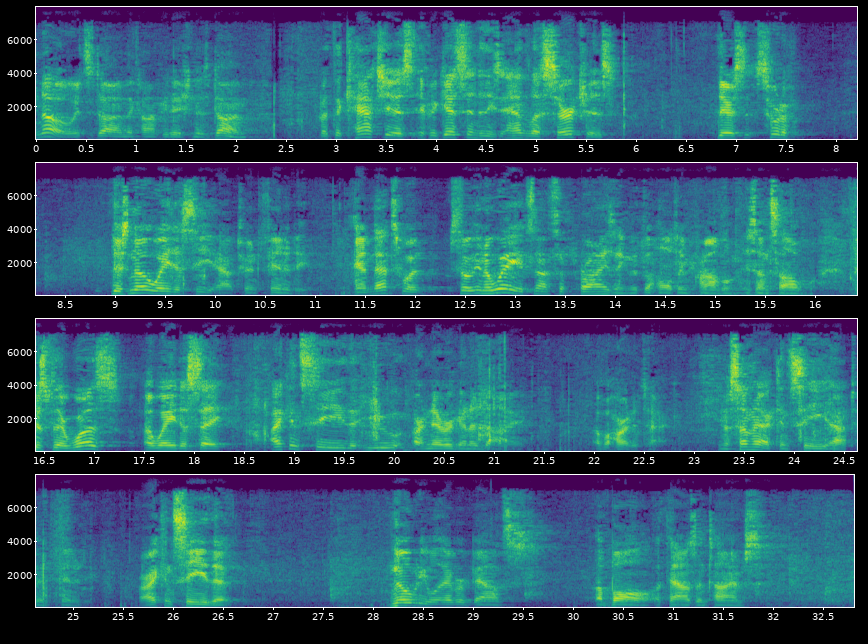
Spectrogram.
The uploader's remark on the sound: My final lecture in my Philosophy and Computers class at SJSU in Fall, 2005.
